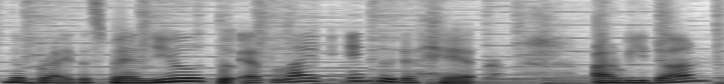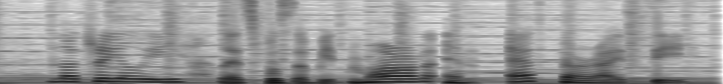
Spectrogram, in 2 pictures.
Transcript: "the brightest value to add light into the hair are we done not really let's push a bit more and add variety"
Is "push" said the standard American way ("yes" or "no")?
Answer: no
